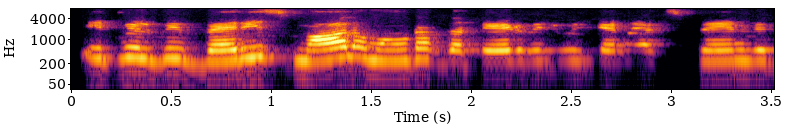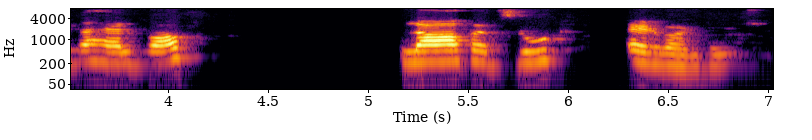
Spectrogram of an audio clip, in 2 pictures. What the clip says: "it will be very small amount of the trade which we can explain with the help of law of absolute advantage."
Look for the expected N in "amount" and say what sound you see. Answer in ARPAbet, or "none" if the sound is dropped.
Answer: N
